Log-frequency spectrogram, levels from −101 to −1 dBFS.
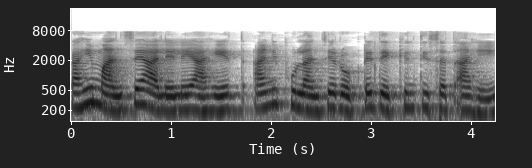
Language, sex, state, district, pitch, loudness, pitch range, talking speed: Marathi, female, Maharashtra, Dhule, 205 Hz, -16 LUFS, 195-220 Hz, 125 wpm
